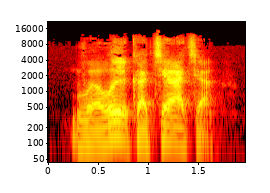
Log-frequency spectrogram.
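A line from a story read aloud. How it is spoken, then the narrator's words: Grumble. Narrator (Ukrainian): буркнув Рон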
